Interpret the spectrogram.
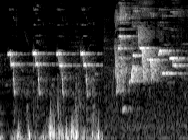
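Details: Bare-throated Whistler, an Indonesian endemic known locally as garugiwa, in the wild: four evenly spaced high whistles, each ending in a quick downward flick, then a rich, buzzy burst of overlapping tones, with low rumbling background noise.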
